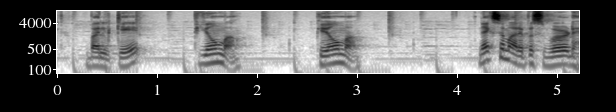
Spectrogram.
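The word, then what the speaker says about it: Puma: अगला जो हमारे पास ब्रांड नेम है वो है प्यूमा। प्यूमा, ये पुमा लफ्ज़ नहीं है बल्कि प्यूमा, प्यूमा।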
